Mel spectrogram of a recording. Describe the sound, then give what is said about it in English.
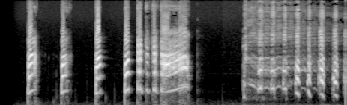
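A voice imitates a hen: several short, evenly spaced clucks, a drawn-out squawk, then a quick, busy run of clucking, fairly loud. “When the office assistant asked if I was there to pick up an entry form for the avant garde art show, I just froze and started clucking like a hen.”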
